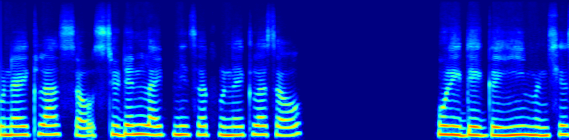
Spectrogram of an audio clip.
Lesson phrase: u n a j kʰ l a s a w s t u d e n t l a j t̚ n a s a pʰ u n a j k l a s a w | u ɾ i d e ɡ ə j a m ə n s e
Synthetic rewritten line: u n a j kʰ l a s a w s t u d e n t l a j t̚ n i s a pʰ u n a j k l a s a w | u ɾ i d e ɡ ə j i m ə n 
